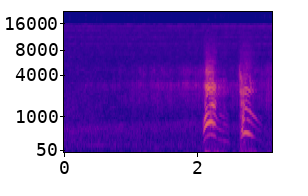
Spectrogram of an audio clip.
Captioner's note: sizzling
